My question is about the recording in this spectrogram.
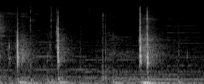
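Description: A few sharp clicks of a computer keyboard and mouse, pressed one at a time as shortcut keys and clicks, with a pair close together near the middle.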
